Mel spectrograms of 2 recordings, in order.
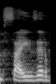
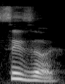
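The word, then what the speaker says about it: Caesar: silent होता है जैसे सीजर में ए साइलेंट है क्योंकि यहां पे ए का उच्चारण कुछ भी नहीं आ रहा हैना ना हम सेजर बोल रहे हैं ना हम साइजर बोल रहे हैं हम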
